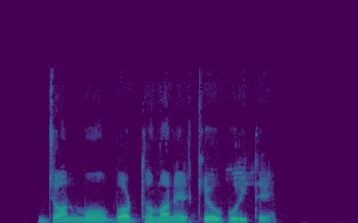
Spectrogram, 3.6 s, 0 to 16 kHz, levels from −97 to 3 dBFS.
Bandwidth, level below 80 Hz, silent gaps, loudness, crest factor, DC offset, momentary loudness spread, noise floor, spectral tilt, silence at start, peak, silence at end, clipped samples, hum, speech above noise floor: 11 kHz; -80 dBFS; none; -39 LUFS; 20 dB; under 0.1%; 9 LU; under -90 dBFS; -7 dB/octave; 0.4 s; -20 dBFS; 0.85 s; under 0.1%; none; over 52 dB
